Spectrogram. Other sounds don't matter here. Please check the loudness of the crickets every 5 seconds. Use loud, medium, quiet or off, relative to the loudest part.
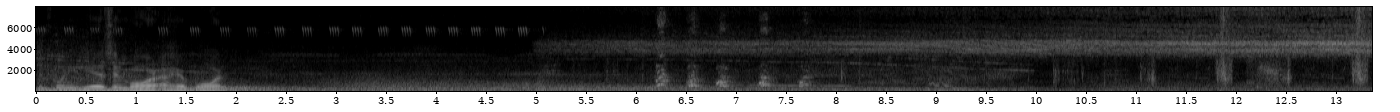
quiet, medium, loud.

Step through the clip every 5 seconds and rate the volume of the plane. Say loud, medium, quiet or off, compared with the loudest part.
loud, medium, quiet.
